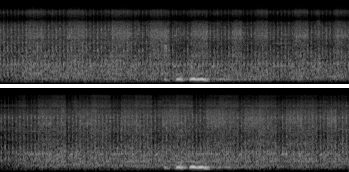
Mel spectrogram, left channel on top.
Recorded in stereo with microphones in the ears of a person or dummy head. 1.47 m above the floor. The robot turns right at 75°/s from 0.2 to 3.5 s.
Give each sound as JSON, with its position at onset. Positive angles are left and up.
{"t": 1.6, "sound": "a giggle", "azimuth_deg": -125, "distance_m": 0.6}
